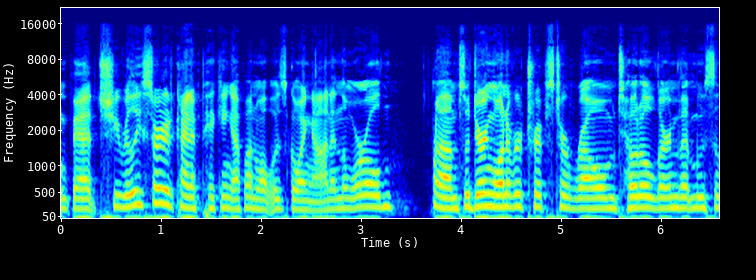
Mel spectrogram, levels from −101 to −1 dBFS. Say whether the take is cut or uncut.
uncut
